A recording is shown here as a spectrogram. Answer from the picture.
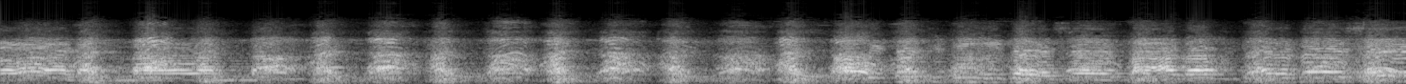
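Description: A large crowd of men chanting zikr together, loud and rhythmic, about two strong beats a second.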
